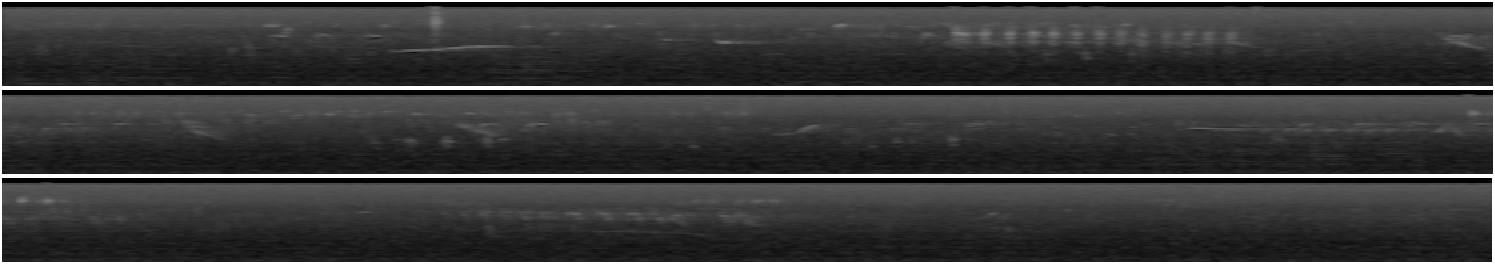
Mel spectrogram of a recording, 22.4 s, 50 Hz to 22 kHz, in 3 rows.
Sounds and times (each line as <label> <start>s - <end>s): insects buzzing 0.0s - 22.3s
